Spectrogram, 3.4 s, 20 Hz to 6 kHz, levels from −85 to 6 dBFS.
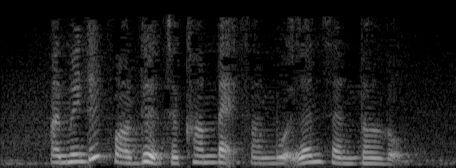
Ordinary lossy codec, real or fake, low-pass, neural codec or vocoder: MP3, 24 kbps; fake; 5.4 kHz; codec, 16 kHz, 0.5 kbps, X-Codec, HuBERT features, trained on balanced general audio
